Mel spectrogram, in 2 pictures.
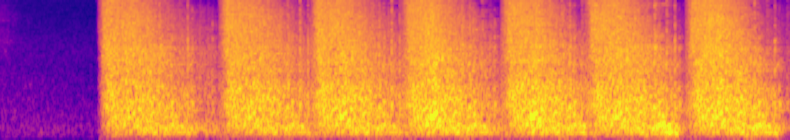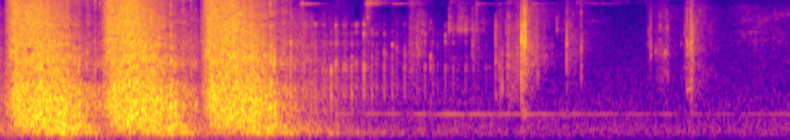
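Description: A SIG Sauer concealed-carry pistol fires nine sharp shots in a steady, evenly spaced string, each loud and close, then falls quiet apart from a couple of faint clinks.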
